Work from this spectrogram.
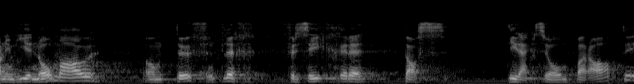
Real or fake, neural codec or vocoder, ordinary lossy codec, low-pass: fake; codec, 16 kHz, 16 kbps, FunCodec, trained on LibriTTS, 50 frames a second; none; 7.2 kHz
